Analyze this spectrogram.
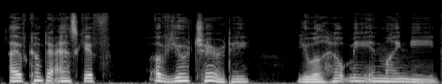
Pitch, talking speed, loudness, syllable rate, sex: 135 Hz, 215 wpm, -19 LUFS, 5.1 syllables/s, male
